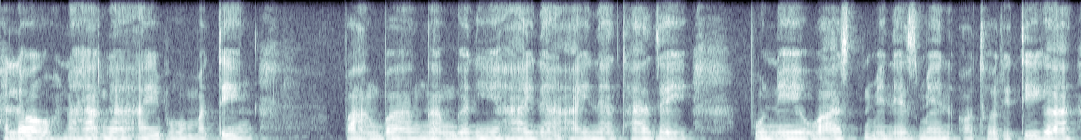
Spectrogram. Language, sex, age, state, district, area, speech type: Manipuri, female, 45-60, Manipur, Churachandpur, urban, read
